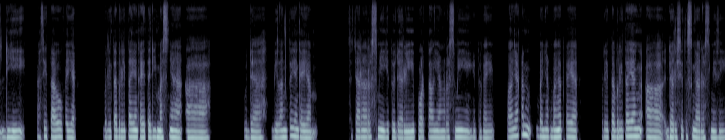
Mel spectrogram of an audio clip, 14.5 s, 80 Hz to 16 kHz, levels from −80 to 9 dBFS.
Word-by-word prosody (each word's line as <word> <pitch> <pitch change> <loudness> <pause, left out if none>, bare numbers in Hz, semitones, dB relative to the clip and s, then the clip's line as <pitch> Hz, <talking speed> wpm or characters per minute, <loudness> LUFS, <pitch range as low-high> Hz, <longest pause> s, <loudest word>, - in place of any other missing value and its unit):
dikasih 170 +2 -1
tau 180 0 0
kayak 170 -2 -1 0.5
berita-berita 175 -1 -2
yang 175 - +6
kayak 170 0 0
tadi, 175 +1 +1
Masnya, 170 -1 +4
eee, 160 -1 0 0.7
udah 165 -1 -2
bilang 170 0 0
tuh 205 +4 -1
yang 190 - +3
kayak 165 -2 +1 0.7
secara 175 -1 -1
resmi 175 0 +1
gitu 165 0 -3
dari 160 0 +2
portal 170 0 -3
yang 165 0 +1
resmi 170 0 +1
gitu 165 0 -9
kay 160 0 -4 0.2
soalnya 185 +3 -1
kan 235 -4 +3
banyak 180 -1 0
banget 175 +1 +4
kayak 180 -2 0 0.5
berita-berita 180 +1 -1
yang, 195 0 +5
eee, 170 -2 0 0.2
dari 175 -1 +1
situs 180 0 -7
nggak 160 -2 +1
resmi 165 +1 -1
sih. 165 0 -3
170 Hz, 150 wpm, -21 LUFS, 165-180 Hz, 0.7 s, yang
